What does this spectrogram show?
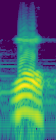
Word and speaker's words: walk: Okay, WORK तो इसे पढ़ेंगे वर्क, WALK तो इसे हम पढ़ेंगे वॉक। ठीक है, वॉल्क नहीं पढ़ना है, एल साइलेंट।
